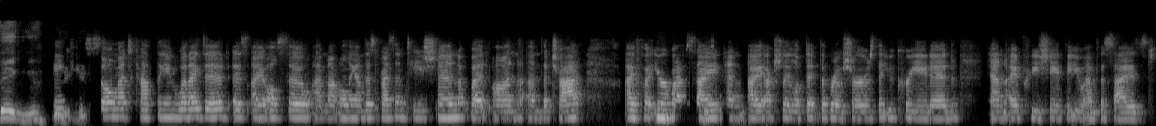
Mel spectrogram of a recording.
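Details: Adult woman speaking; Normal speech.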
